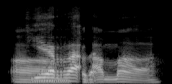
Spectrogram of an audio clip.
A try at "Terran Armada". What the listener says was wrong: It doesn't say Tierra. It says Terran. Terran. It's not Tierra. That's Terran.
